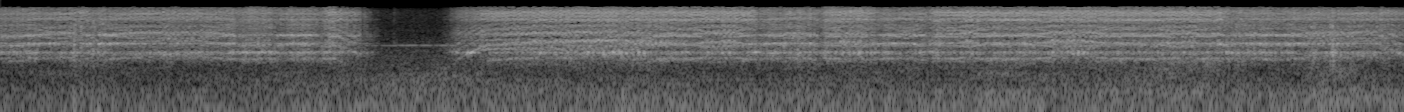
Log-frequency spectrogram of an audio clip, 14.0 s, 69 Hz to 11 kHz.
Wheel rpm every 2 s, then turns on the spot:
190, 130, 130, 190, 200, 200, 170.
none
